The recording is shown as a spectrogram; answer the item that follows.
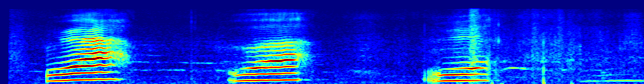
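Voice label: "yun2", Mandarin Chinese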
